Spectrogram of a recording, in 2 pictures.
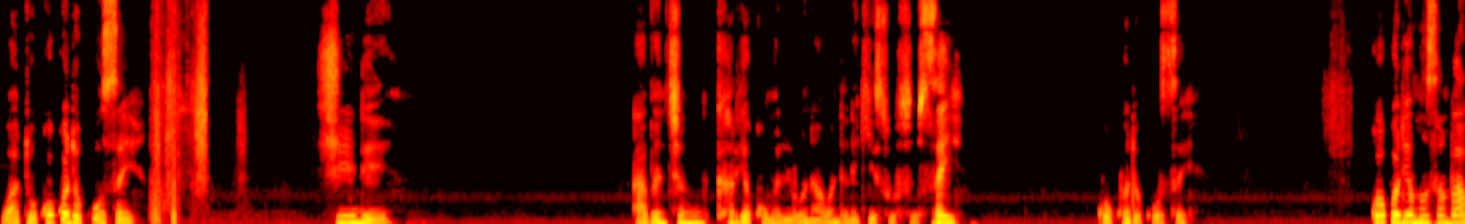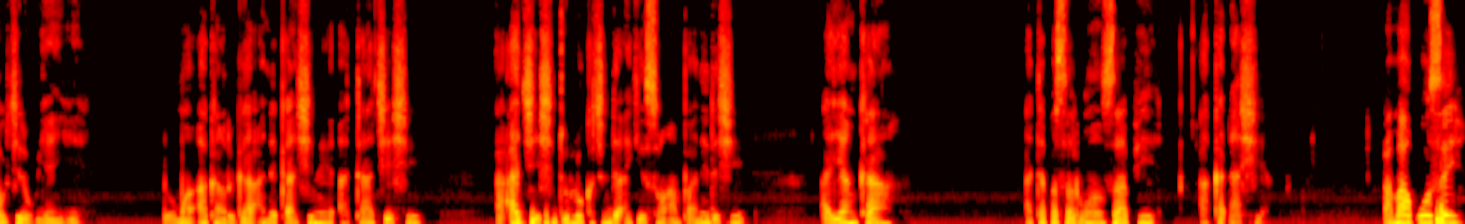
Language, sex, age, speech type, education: Hausa, female, 46-60, spontaneous, tertiary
